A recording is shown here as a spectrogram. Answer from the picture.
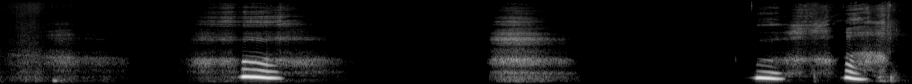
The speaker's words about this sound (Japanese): あくびが出ちゃった。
